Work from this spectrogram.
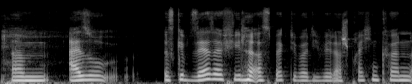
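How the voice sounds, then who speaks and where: A dark, mellow voice moves at a moderate pace on a very clean recording with a silent background. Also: woman. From Germany. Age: 30s. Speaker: podcast co-host. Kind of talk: casual chat.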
